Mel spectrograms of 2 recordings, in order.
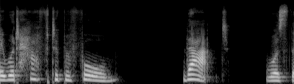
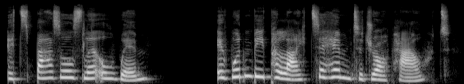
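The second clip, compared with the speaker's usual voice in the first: a touch higher, gently persuasive friend; lightly voiced Sally; 5 semitones higher than usual. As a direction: coax her to stay in the game. Sally explains the game to Talia.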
